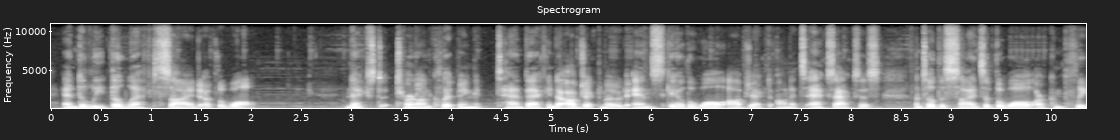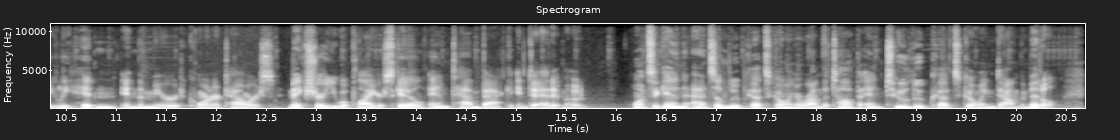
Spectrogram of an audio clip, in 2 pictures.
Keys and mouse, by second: 0.4 click, 1.0 x, 2.8 click, 5.5 Tab, 7.6 s, 12.2-13.0 middle drag, 14.6 click, 15.1 ctrl+a, 15.5 Tab, 15.9 ctrl+r, 18.2 ctrl+r, 18.8 middle click, 18.9 3, 19.8 shift+click.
